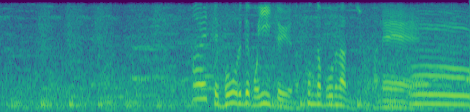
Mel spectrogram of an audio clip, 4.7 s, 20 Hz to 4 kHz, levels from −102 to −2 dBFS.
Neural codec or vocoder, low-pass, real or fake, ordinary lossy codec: none; 3.6 kHz; real; none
